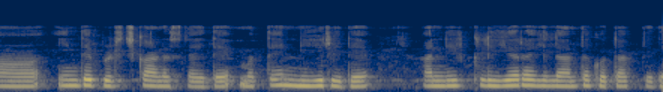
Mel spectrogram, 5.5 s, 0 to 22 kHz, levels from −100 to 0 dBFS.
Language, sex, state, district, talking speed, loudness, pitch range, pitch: Kannada, female, Karnataka, Mysore, 65 wpm, -36 LUFS, 190-205 Hz, 200 Hz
